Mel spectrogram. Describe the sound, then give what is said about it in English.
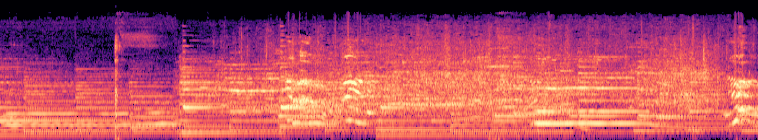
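Oscar, a dog on America's Got Talent, howls along with steady instrumental music, its long wavering cries sliding up and down to follow the melody, loud over the accompaniment. “It's so funny to me that that dog can actually howl in tune.”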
